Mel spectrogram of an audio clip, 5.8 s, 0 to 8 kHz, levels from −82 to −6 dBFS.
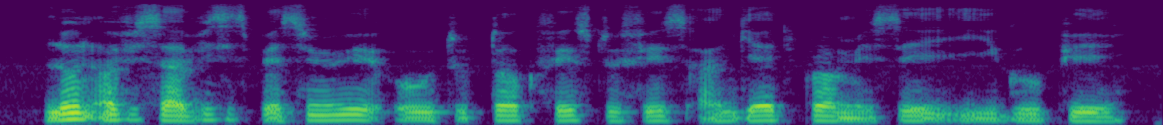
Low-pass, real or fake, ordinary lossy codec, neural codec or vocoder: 7.2 kHz; real; Opus, 64 kbps; none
